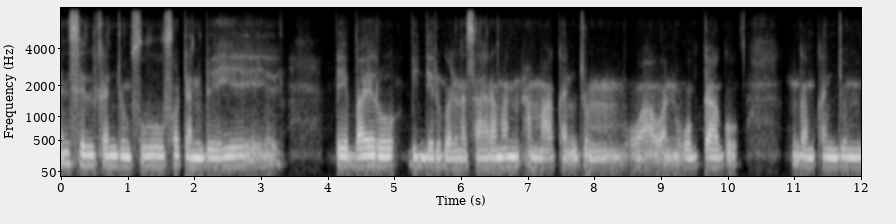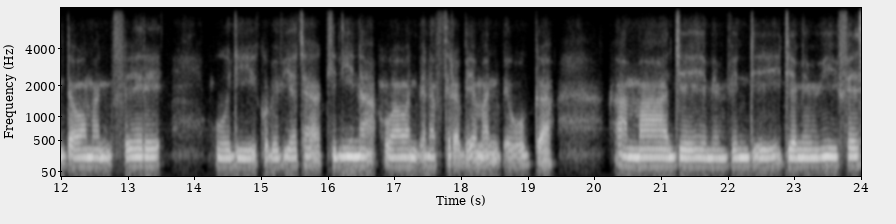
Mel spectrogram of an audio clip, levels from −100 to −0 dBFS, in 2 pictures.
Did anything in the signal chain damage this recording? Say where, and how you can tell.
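No, no stage in the chain damaged this speech.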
